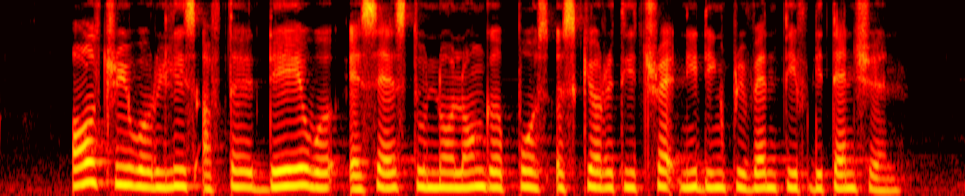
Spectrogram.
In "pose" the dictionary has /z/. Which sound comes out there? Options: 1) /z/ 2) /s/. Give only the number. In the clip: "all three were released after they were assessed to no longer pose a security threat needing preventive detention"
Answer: 2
